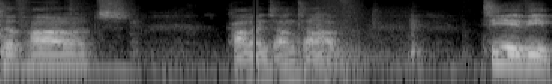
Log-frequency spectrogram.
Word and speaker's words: Tav: TAV pronounced Tav transcribed as TH the number 400 meaning mark across the administrative intelligence is the final letter of the Hebrew alphabet.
